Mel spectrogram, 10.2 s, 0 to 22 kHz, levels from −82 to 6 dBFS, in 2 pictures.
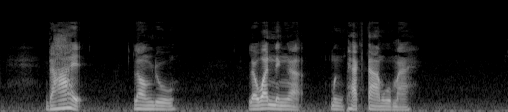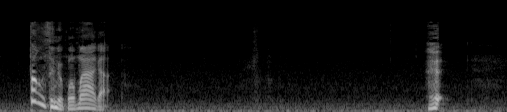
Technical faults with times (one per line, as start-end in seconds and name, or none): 0.00-10.16 AAC compression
